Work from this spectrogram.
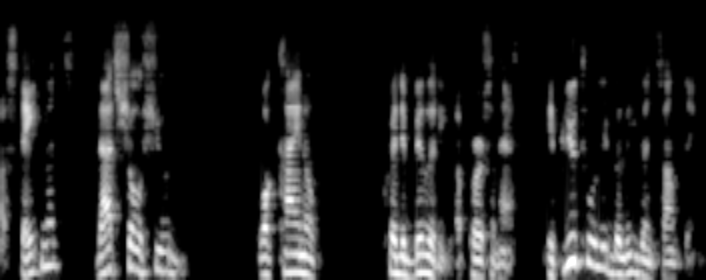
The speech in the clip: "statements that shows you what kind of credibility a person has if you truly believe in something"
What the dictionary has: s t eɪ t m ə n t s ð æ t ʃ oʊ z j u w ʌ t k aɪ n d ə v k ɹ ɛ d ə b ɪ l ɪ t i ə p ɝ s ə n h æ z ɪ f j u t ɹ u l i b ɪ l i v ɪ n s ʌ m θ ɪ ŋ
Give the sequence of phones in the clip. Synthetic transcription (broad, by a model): s t eɪ t m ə n t s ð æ t ʃ oʊ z j u w ʌ t k aɪ n d ə v k ɹ ɛ d ə b ɪ l ɪ t i ə p ɝ s ə n h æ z ɪ f j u t ɹ u l i b ɪ l i v ɪ n s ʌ m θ ɪ ŋ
